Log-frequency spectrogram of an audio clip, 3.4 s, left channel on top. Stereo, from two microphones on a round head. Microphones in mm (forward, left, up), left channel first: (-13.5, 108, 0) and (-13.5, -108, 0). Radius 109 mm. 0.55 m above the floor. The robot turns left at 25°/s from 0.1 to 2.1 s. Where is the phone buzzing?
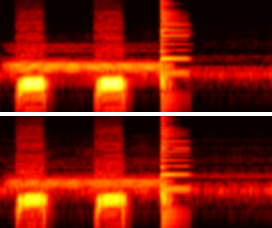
10° left (ahead or behind), 1.4 m; by 1.6 s 30° left (ahead or behind), 1.4 m.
